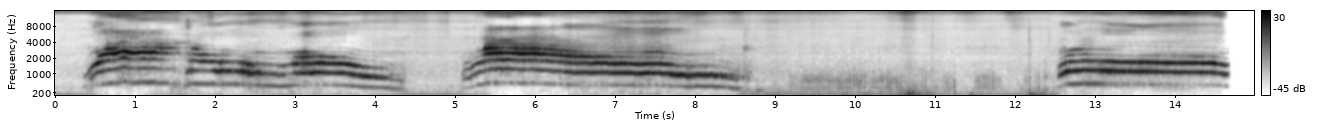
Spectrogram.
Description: too many cats fighting, commotion

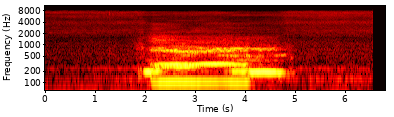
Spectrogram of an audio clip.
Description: monster alligator hissing

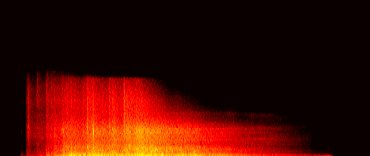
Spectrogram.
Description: parkour grab vaulting, sport

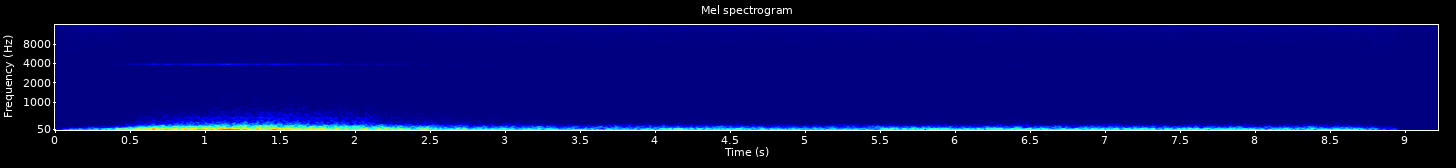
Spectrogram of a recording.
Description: prehistoric frozen plain

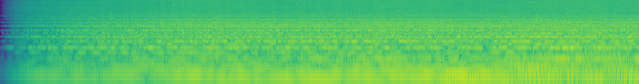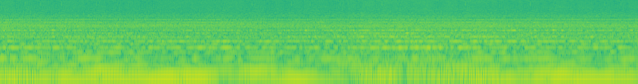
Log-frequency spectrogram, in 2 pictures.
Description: flames of the sun solar, celestial

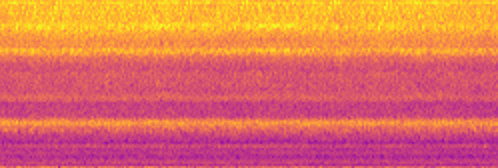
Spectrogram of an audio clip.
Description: subtle hum; natural

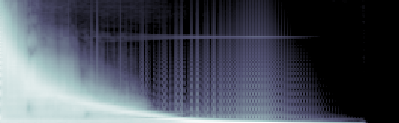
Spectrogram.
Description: a powerful glissando from, bass

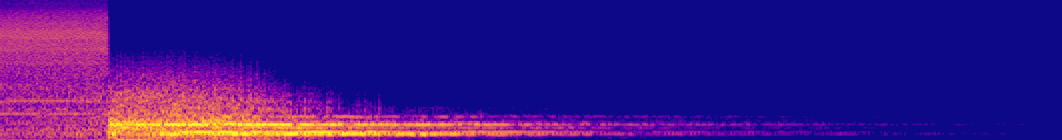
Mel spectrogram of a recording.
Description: heavy rock sting

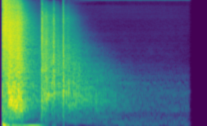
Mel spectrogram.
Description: realistic heavy handgun

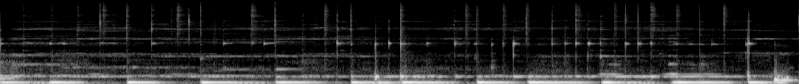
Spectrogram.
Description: organic ceremonial groove, bassline

